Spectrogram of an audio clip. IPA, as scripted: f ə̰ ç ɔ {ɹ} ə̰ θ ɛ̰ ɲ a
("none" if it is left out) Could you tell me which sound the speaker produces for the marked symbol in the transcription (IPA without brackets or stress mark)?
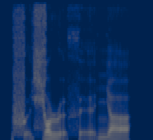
ɹ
